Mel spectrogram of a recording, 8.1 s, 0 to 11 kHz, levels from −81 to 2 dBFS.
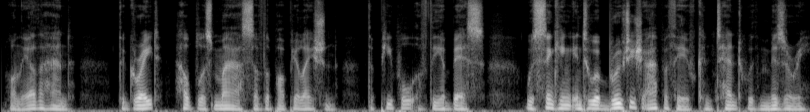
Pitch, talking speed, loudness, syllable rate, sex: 95 Hz, 190 wpm, -19 LUFS, 6.1 syllables/s, male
